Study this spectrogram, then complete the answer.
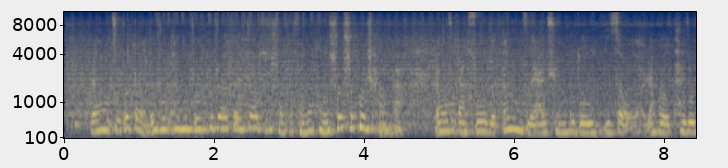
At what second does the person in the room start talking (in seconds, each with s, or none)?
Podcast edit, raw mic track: none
